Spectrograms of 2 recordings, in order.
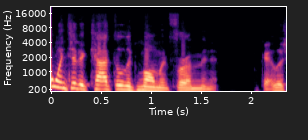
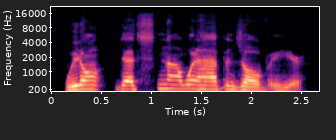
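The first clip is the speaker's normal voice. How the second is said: ordinary talk, nothing marked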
